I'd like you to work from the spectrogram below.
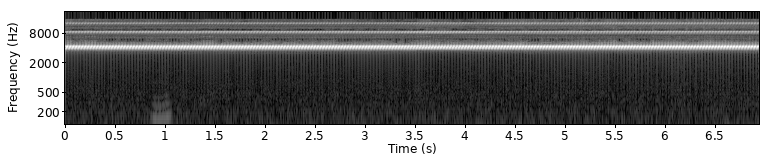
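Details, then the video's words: A steady, intense high whine from crying coconut crickets runs without pause throughout, with a brief faint low sound just after the first second. "Crying coconut crickets សត្វចង្រិតដូងយំ"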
